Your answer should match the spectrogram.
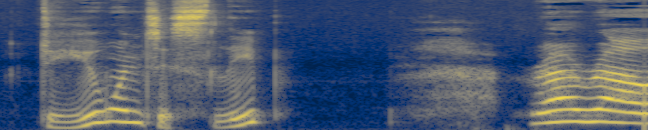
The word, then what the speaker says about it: Rárá: No is rara. Ra, ra, rara.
